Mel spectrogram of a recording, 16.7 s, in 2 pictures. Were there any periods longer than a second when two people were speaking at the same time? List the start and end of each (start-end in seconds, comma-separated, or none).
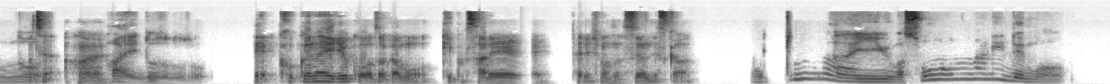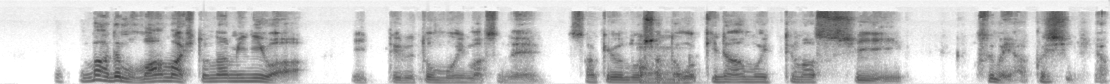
none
